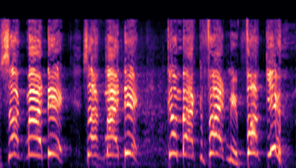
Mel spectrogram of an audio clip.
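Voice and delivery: very high, rowdy, shrieking, jeering shouts. A chained-up prisoner kicking around in the cell: rowdy prisoner yelling. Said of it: "I'm being rowdy in the cells".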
